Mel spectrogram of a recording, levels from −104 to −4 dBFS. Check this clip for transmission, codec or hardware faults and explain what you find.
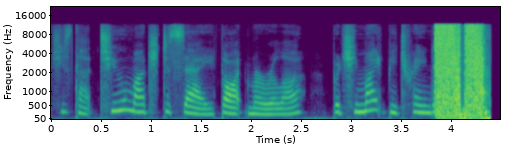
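One fault is present: samples built from the wrong bytes, from 3.84 s to the end of the speech at 4.50 s. For those last 0.66 s the reader assembles each sample from mismatched bytes, through a one-byte offset, swapped byte order or wrong alignment. The rapidly varying low-order bits end up as the dominant part of every value, so the speech gives way to loud, harsh broadband noise, close to white on the louder sounds.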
